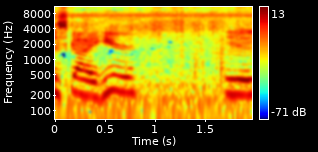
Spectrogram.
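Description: Footsteps rustle through grass close by.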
